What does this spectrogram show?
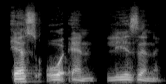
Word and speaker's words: liaison: लाइजन की spelling यहाँ पर गलत है, एल, ध्यान से समझिए, LIAISON, लिएजन, ये इसका सही स्पेलिंग है, ठीक है।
